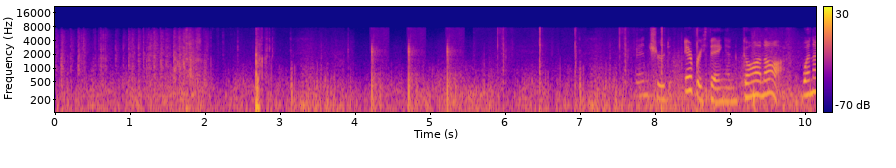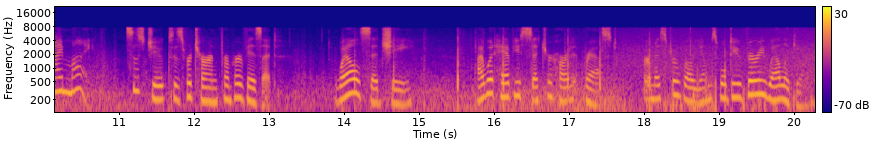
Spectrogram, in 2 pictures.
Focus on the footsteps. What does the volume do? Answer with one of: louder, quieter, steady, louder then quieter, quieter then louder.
quieter.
